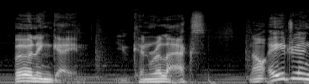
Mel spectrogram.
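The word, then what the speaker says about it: Burlingame: Paul's Parish in Berlingum. Hold on before you comment. I just checked. It's pronounced burling game.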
